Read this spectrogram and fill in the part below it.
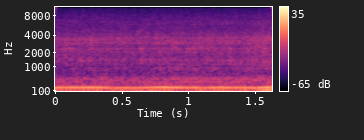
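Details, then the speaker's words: Ferrari 458 V8 that began surging and idling up to 7,000 rpm; foot on brake, shifted into gear; deep steady idle dips, then swells slightly as it pulls against the brake; cause suspected, not confirmed; idle surge in gear. "i put in gear it immediately goes down it's almost nothing but you can hear it's like it's like the car is trying to roll on me"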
